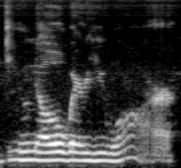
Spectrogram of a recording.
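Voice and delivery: slow mock booming voice from the dark. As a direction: boom the question out slowly, like an unseen judge. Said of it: "this voice came booming out and said".

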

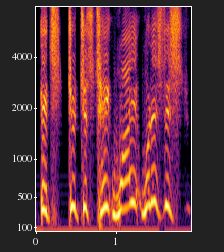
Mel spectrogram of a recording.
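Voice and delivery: ordinary talk

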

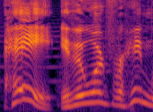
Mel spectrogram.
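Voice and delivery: usual speaking voice

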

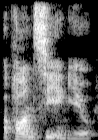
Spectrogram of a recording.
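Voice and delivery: usual speaking voice

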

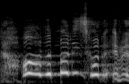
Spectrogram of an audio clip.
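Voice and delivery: high, loud mock panic; hammed-up trader in alarm; dismayed cry. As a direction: wail over the spilled coins. Acted trader losing the money.

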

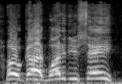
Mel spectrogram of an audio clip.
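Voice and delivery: high, loud put-on cry to God; mock prosperity teacher. Preacher parodies teachers claiming to hear God, mocking. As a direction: call out in showy, hammed-up astonishment.

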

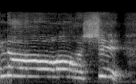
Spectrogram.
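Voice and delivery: a high, loud burst of shock; retelling his reaction to the fight; shocked outcry. Retold or imitated. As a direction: yelp at the sight. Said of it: "I was like".

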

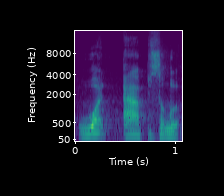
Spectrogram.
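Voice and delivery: high, emphatic marvelling that sounds sarcastic; sarcastic-sounding. Real, not acted. Podcaster delighted the profile came out today, sincere but sounding sarcastic. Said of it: "I know I sound sarcastic".

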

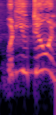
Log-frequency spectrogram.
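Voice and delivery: high-pitched mock outrage; exasperated interruption. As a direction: break in, appalled and squawking. Balak interrupts second blessing.

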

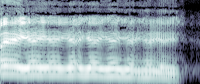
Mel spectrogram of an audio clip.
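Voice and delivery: loud run of interjections, tapering down; calling for attention. Acted. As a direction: cut into a heated debate, then ease off. Peter breaks into a heated debate.

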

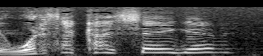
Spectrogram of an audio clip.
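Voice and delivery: high, puzzled mock voice of a churchgoer who forgot; mock forgetful listener. Believer asked about hell, fumbling, in a high puzzled mock voice. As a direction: pitch it up like someone groping for a half-remembered sermon. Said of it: "or you could say".

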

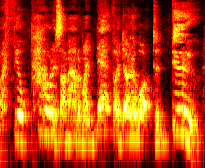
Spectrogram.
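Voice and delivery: high, loud anguished cry, slowing on the last line; desperate cry. Retold or imitated. Pastor retelling his sobbing prayer to God, crying out. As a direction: cry out to God at the end of your strength.

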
